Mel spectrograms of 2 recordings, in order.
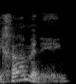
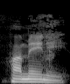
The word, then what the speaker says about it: Khamenei: You mentioned Khamenei. The K is silent. It was silent.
